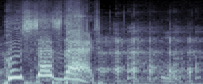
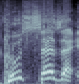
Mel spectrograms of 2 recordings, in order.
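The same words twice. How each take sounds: First: Very slow, high laughing disbelief; real laughter, much higher. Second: High incredulous question; much higher disbelieving question. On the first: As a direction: drag it out through laughter. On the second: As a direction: ask it in disbelief. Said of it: "What is wrong with me". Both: Real, not acted.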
